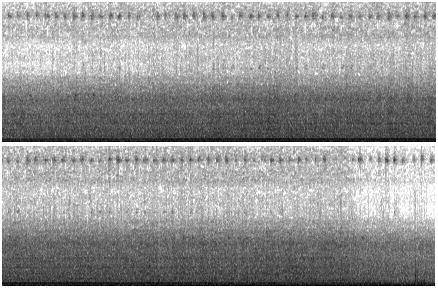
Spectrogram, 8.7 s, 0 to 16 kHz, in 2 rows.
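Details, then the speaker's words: 1966 Ford F350 dump truck driven at highway speed above 55 mph: steady, loud mid-pitched howl over road rumble that goes away with the clutch pushed in; unsure whether transmission or driveline noise. "This truck has, it's not terrible if you keep her under 55, but there is a massive howl if you get her up a little higher."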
